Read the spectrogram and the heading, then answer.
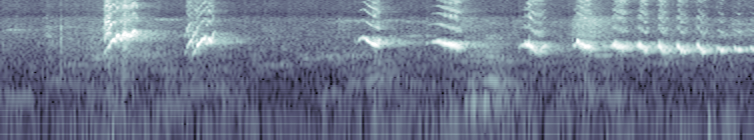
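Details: White-rumped shama song meant to coax silent caged birds into singing: loud sharp downslurred notes, then a quickening series of clear whistled notes ending in a rapid even trill.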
